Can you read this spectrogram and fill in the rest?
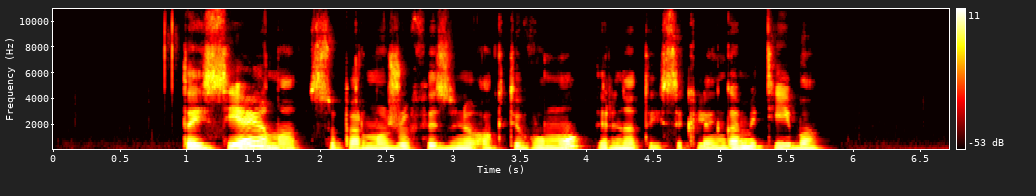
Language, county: Lithuanian, Vilnius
